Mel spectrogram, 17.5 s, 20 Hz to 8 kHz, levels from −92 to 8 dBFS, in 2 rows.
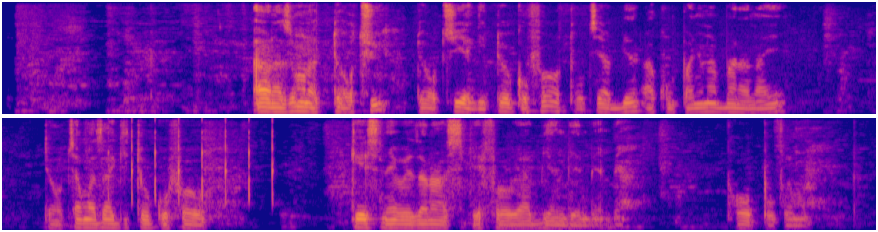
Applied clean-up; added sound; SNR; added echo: none; Clock; 6 dB; none.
